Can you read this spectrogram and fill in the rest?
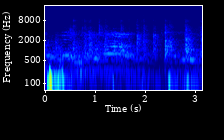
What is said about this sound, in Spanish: Si ese aplauso es para mí, déselo con fuerza. Está bueno, pero si es para Dios, tiene artritis, déselo con fuerza, por favor.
